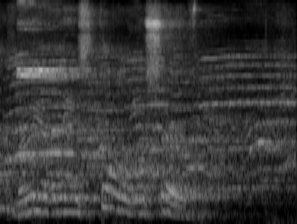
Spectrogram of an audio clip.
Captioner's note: whistle blowing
